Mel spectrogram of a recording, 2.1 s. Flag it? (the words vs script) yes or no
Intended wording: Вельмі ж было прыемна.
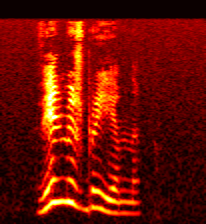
yes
